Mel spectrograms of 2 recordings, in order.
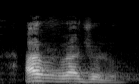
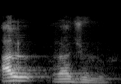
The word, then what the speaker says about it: ar-rajulu: Ar-rajulu. The man. Not al-rajulu. It will be wrong to say al-rajulu. It will be ar-rajulu. We won't pronounce lam. Why? Because it is a sun letter.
